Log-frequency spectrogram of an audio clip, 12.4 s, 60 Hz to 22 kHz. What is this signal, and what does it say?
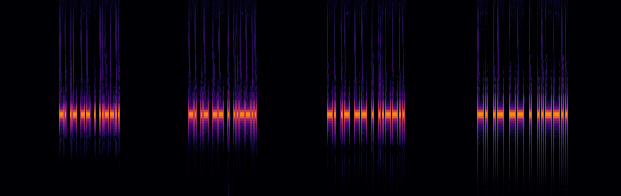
Morse code, heard as a keyed tone, about 38 wpm, 700 Hz. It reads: NAME? NAME? NAME? NAME?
